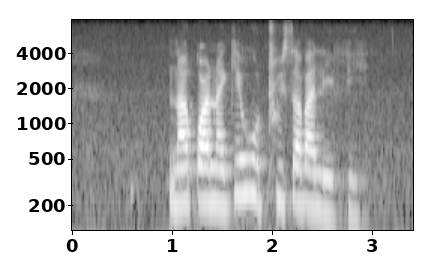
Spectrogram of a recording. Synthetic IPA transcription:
nakʼwanakʼɪhʊtʰusabalɪːfi

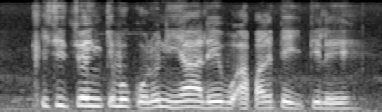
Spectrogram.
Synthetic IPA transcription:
t͡ɬʼɪsit͡sʼweŋ̩kʼɪbʊkʼɔlonijalɪbʊʔapʼarɪtʼeitʼilɪ

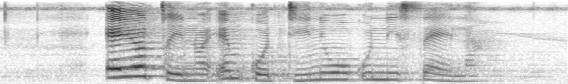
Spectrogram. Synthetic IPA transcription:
ɛjoɡ͡ǀʱinwaʔem̩ɡ̥ʱod̥ʱiniwok̬ʼunisɛːla

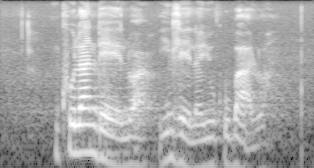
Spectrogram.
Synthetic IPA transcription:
ŋ̩kʰulandʱɛlwajind͡ɮʱɛlajok̬ʼuɓaːlwa

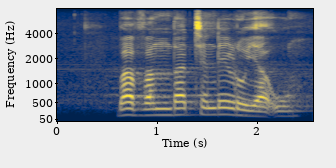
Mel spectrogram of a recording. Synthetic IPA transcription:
βavand̪atʰɛndɛɺɔjaʔu

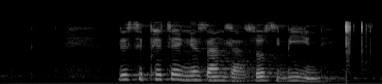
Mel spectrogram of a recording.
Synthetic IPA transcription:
lisipʰɛtʰɛŋɛzand͡ɮʱazoziɓiːni

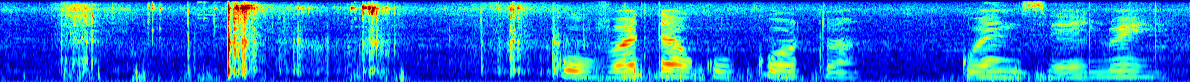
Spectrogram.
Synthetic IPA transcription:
kʼuvatʼakʼukʼɔd̥ʱwa | kʼwɛnd͡zʱɛːlwɛ

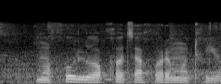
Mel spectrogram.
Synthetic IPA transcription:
mʊχʰʊlʊɔq͡χʰɔt͡saχʊɾɪmʊtʰʊjo

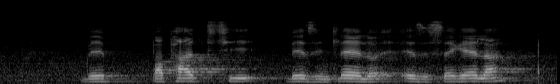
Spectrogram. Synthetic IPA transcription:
ɓ | ɓapʰatʰiɓezint͡ɬʼɛlɔezisɛk̬ɛːla

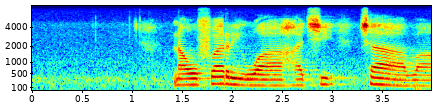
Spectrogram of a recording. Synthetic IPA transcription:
naufariwaɦat͡ʃʰit͡ʃʰaːβa

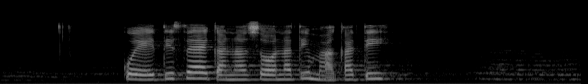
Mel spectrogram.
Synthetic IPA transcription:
kuɦetisɛkanaʂɔnatim̤a̰kati

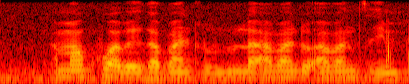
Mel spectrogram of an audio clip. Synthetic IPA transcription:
a̰makʰuaɓɛk̬aɓand͡ɮʱululaːɓantʼṵʔaɓand͡zʱiːmi

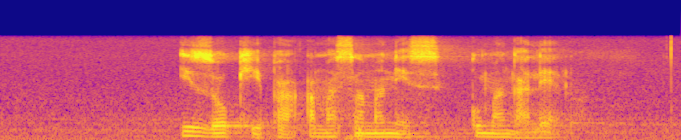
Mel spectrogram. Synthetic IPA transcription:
izokʰipʰa̰ʔa̰masamanisi̥k̬umaŋɡʱa̰lɛ̰ːlwa

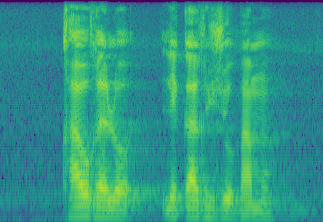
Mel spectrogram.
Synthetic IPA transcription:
q͡χʰaʊrɛlɔlɪkʼariʒobamʊ

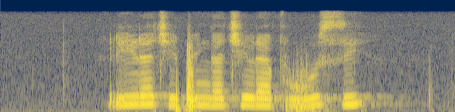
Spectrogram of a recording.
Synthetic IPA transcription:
ɺiɺat͡ʃʰiɸʰiŋɡat͡ʃʰiɺap̪fuːsi

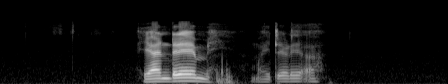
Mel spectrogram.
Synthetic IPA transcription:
jandɛmɛ | maitʼɛɺɛʔa

